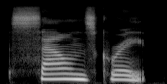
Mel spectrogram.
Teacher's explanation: Connect sounds and great. So, it's sounds great with no pause.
